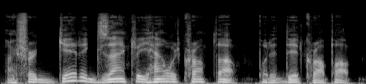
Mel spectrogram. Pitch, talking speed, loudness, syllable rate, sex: 110 Hz, 195 wpm, -18 LUFS, 4.9 syllables/s, male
